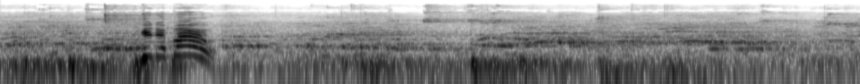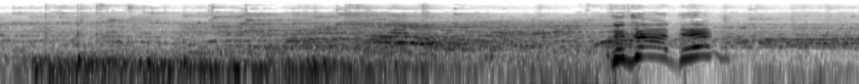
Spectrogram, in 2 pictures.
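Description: Sneakers squeak sharply on a hardwood court in an echoing gym.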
